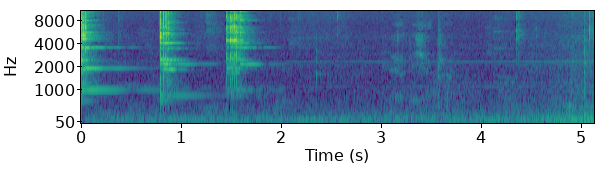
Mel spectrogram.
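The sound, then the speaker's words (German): Glasses clink together in a toast among men, two bright, ringing taps about a second apart, followed by quiet murmuring and low background noise. “Okay, und meine Herren, Prost.”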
